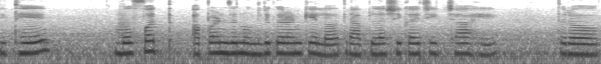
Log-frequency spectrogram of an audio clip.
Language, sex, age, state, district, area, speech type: Marathi, female, 18-30, Maharashtra, Raigad, rural, spontaneous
